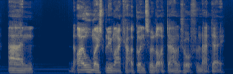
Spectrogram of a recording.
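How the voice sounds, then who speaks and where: A man's very deep, low voice comes through with music in the background. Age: 20s. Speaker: day trader, video creator. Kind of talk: personal vlog monologue.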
